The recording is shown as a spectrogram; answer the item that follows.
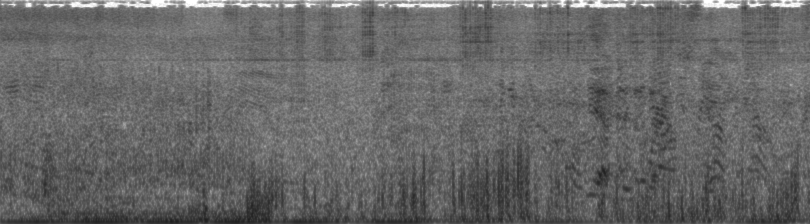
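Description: Steady low rumble of a motor boat underway, mixed with wind on the microphone, and people talking indistinctly over it.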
